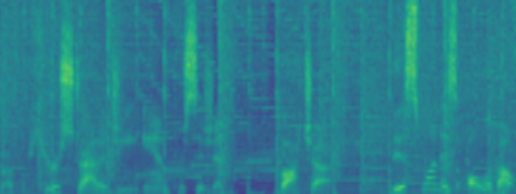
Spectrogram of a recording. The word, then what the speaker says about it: boccia: Botcha. This one is all about finesse, not force. First things first, let's get the pronunciation right. It's botcha.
